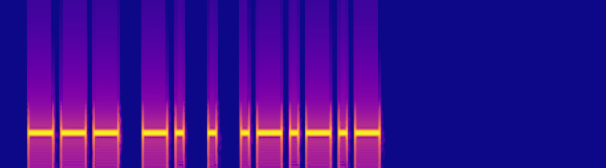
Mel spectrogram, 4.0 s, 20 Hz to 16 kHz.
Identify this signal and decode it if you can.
Morse code, heard as a keyed tone, about 22 wpm, 700 Hz. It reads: ONE.
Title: Sentences from Top 700 Words 22wpm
